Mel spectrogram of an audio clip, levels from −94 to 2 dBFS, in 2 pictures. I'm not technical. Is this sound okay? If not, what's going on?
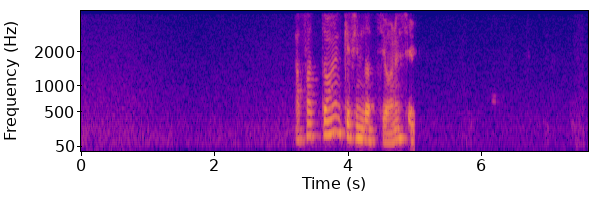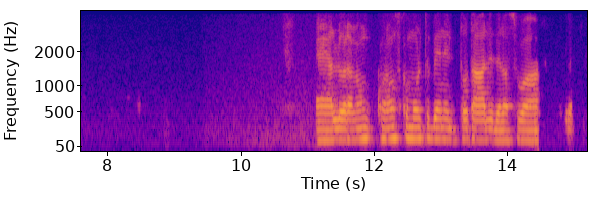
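No, there are a few problems, all from the call's echo control.

Speech suppressed in double talk: the voice suddenly sinks or nearly vanishes at 4.89 to 5.11 s, briefly at 7.56 to 7.62 s, and from 14.45 s to the very end, where it drops furthest. The likely cause is the other person talking at the same moment, so the call software turned the speaker down along with the echo. What sets this apart is that the voice itself is cut.

Background gated by the echo canceller: at 7.12 to 7.28 s and again for about a second from 7.9 to 9.17 s, the quiet room sound in the gaps dips down and then comes back. This happens while the far side is playing through the loudspeaker. Unlike the fault above, here it is the background between words that drops, not the voice, and the drop is milder.

Other side's voice leaking through: at 8.45 to 8.51 s a tiny, very faint scrap of a second voice slips in, likely the far person's voice from the loudspeaker that the echo control failed to remove. 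Unlike the other two faults, this adds sound instead of taking it away. It is very quiet and brief, so it is easy to miss.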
